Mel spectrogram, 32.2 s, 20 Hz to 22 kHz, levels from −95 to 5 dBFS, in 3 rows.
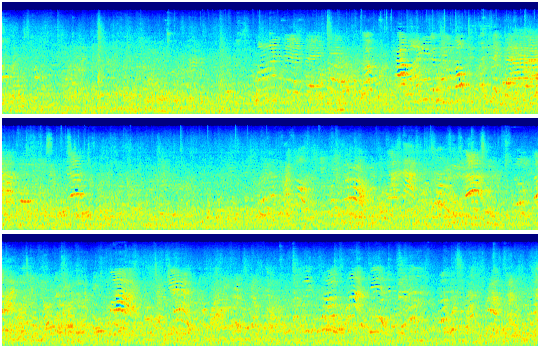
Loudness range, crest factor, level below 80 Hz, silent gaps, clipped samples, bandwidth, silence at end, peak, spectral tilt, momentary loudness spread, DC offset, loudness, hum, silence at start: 6 LU; 18 dB; -44 dBFS; none; under 0.1%; 16.5 kHz; 0 s; -6 dBFS; -4 dB/octave; 8 LU; under 0.1%; -22 LUFS; none; 0 s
